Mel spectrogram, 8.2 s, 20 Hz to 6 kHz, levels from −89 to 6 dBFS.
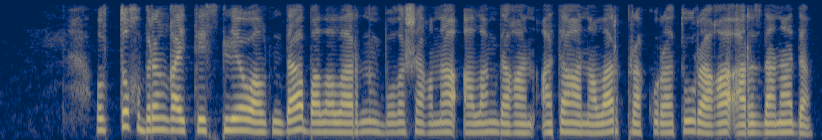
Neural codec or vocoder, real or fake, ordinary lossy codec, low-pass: none; real; none; 5.4 kHz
